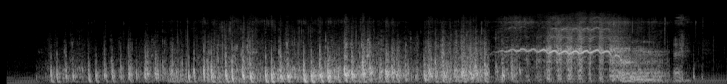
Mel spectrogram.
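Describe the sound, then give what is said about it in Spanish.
A horse spooked by a venomous snake neighs loudly, snorting and stamping before breaking into a long, shrill, quavering whinny near the end, with hooves clattering underneath. “Mire lo que espantó su caballo.”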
